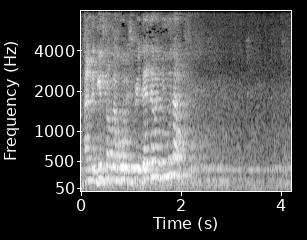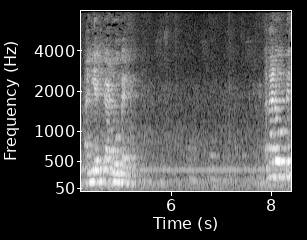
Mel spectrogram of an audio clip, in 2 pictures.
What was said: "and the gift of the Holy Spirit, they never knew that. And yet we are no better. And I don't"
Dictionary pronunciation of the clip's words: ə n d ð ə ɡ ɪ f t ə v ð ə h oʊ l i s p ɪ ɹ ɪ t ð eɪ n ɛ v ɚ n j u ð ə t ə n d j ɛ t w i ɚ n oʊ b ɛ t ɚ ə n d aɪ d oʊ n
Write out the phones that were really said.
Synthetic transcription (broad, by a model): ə n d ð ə ɡ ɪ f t ə v ð ə h oʊ l i s p ɪ ɹ ɪ t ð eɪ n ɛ ɚ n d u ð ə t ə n j ɛ t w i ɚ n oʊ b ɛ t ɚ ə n aɪ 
